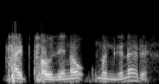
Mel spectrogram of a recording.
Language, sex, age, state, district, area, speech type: Bodo, male, 18-30, Assam, Udalguri, urban, conversation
